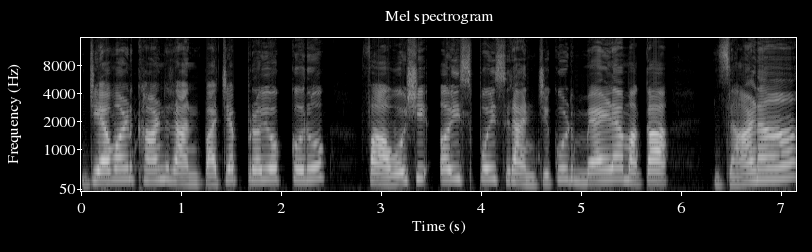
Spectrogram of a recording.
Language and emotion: Goan Konkani, happy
